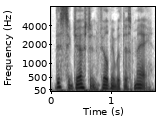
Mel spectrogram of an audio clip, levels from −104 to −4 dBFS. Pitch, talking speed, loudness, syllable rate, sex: 100 Hz, 205 wpm, -20 LUFS, 6.3 syllables/s, male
